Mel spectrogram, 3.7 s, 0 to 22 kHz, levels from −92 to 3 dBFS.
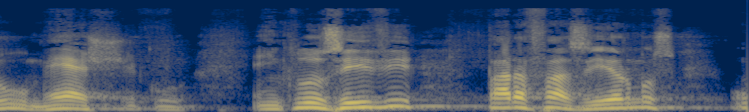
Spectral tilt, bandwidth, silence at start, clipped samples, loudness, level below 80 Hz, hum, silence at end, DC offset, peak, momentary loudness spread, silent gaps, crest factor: -5.5 dB/octave; 16 kHz; 0 s; under 0.1%; -22 LUFS; -52 dBFS; none; 0 s; under 0.1%; -6 dBFS; 17 LU; none; 16 dB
